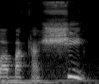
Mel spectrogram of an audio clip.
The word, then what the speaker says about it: abacaxi: Então, quando você fala assim, abacaxi, pronuncia em casa a palavra abacaxi. Quando você fala o abacaxi, a sílaba mais forte é o xi.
